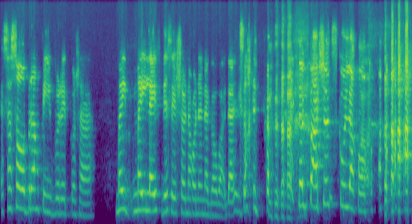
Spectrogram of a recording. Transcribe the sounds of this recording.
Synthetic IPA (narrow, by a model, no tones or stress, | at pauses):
sɐsoːbɾɐŋfejvoɾɪt̪̚koʃa | mɐjmɐjlajfd̪ɪsɪʃonɐko̞nɐnɐɡɐwaʔd̪aːhɪlsɐkʰɐɲanɐɡ̚paʃonskuːlɐko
